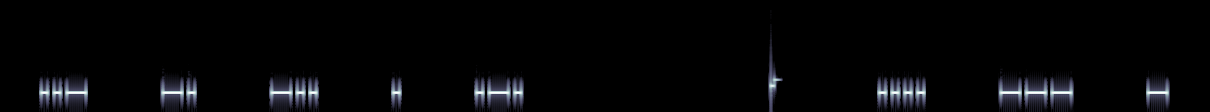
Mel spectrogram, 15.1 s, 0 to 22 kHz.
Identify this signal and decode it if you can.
Morse code, heard as a keyed tone, about 15 wpm, spaced as for 7 wpm, 700 Hz. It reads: UNDER HOT
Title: 4x Character Spacing - Top 500 Words - 15wpm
